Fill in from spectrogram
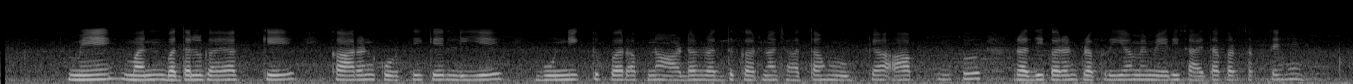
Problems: none marked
